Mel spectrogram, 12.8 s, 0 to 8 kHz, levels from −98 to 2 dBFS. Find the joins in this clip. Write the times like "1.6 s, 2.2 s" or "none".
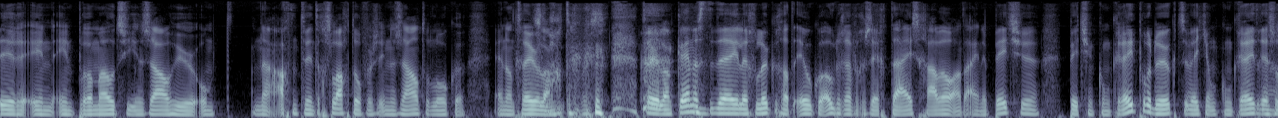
none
